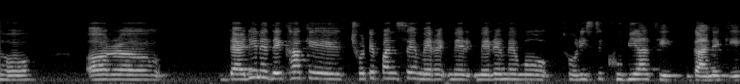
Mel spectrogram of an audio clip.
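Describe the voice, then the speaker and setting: Speaking with a Hebrew accent, a woman keeps her intonation fairly even at a fairly high pitch. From Israel. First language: Hebrew (speaking Hindi). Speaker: singer. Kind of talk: interview. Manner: halting.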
